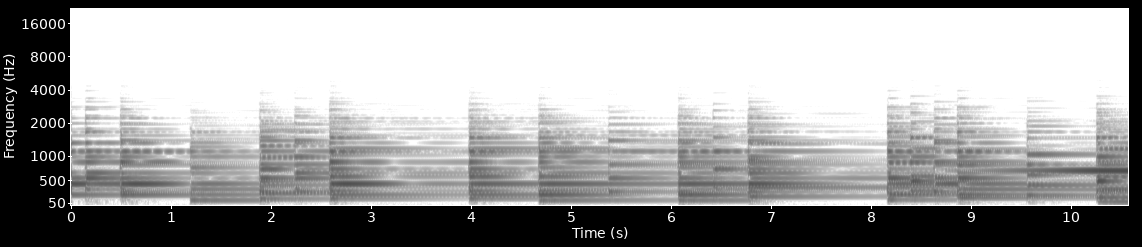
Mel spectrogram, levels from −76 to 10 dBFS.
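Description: Loudspeaker feedback squeal starts at 8.73 s and runs to the end at 10.57 s. A microphone is hearing its own loudspeaker, and at 706 Hz the loop gain passes one, so a pure tone swells over roughly a second and a half until it sits about 5 dB above the sound.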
